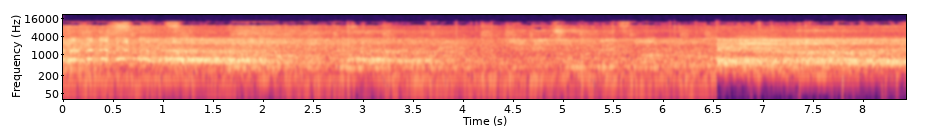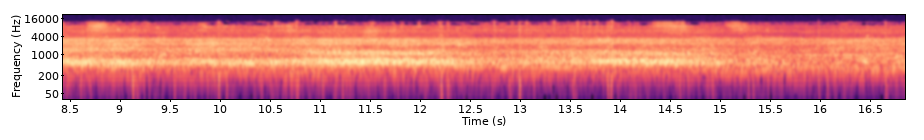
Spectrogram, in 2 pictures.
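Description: Large arena crowd of basketball fans chanting together, echoing in the hall. A low steady hum under the chant cuts off abruptly about six and a half seconds in, and scattered low thumps are heard after that.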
